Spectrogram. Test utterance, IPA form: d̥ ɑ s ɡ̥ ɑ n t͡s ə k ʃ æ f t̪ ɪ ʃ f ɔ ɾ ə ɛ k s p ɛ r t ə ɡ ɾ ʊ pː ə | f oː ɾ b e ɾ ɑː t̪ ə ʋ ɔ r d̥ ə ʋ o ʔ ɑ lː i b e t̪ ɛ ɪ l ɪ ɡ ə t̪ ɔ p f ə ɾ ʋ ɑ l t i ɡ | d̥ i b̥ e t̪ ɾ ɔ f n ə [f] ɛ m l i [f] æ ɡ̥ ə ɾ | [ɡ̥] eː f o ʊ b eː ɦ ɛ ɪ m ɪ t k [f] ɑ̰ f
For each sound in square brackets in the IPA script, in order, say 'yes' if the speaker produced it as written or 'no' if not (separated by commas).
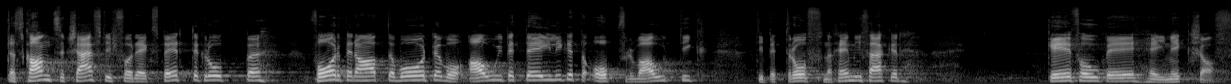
no, yes, yes, no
